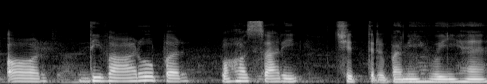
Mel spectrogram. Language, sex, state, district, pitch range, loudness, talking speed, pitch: Hindi, male, Bihar, Patna, 120-150 Hz, -13 LUFS, 110 wpm, 140 Hz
